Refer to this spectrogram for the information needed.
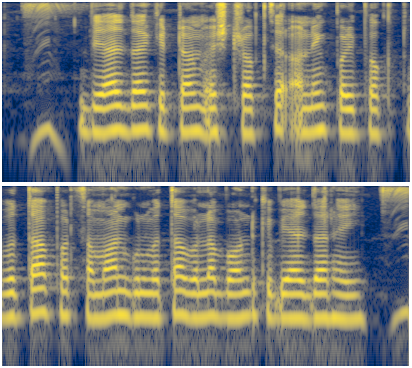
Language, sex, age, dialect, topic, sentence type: Magahi, female, 18-24, Western, banking, statement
